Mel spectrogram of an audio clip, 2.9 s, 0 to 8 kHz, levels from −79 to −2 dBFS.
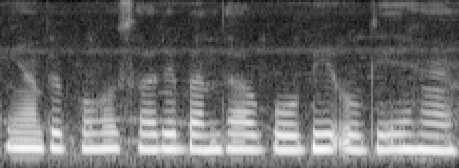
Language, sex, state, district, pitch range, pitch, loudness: Hindi, female, Bihar, Katihar, 230-240 Hz, 235 Hz, -12 LUFS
